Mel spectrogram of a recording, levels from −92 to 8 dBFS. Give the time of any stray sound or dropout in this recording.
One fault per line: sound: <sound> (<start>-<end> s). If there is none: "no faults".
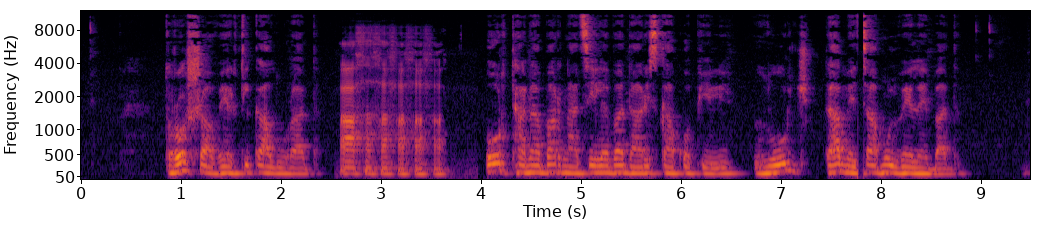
sound: laugh (2.6-3.8 s)
sound: dropout (7.8-7.8 s)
